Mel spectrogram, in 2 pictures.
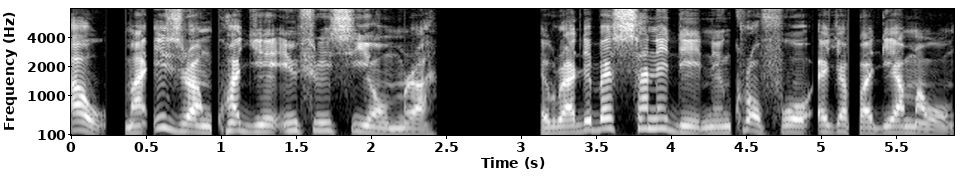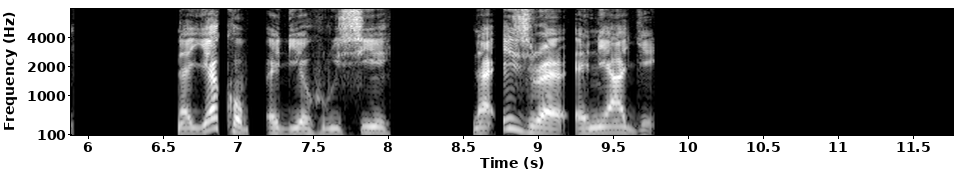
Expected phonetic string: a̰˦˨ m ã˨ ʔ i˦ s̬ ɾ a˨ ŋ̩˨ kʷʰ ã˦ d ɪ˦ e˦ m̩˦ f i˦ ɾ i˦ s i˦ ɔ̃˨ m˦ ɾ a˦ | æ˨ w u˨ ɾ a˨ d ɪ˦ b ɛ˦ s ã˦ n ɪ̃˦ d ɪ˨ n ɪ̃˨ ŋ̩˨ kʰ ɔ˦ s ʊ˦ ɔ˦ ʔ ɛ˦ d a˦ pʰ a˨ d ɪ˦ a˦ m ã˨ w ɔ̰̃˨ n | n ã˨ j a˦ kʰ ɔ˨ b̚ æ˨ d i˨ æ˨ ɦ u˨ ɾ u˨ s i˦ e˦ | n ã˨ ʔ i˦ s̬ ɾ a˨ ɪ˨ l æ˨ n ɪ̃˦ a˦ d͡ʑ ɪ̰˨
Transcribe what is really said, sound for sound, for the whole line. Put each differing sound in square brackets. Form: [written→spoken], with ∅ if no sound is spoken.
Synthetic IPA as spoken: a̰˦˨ m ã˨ ʔ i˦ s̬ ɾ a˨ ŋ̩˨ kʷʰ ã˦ [d→d͡ʑ] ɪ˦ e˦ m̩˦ f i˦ ɾ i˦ s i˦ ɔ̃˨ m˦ ɾ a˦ | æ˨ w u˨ ɾ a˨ d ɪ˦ b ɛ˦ s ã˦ n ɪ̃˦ d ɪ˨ n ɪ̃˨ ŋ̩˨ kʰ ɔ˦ [s→f] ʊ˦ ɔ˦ ʔ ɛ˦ [d→d͡ʑ] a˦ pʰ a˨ d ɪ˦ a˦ m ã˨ w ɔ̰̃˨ n | n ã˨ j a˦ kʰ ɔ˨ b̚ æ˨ d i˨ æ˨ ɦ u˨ ɾ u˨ s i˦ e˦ | n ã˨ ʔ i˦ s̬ ɾ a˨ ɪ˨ l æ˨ n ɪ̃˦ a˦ d͡ʑ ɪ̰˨

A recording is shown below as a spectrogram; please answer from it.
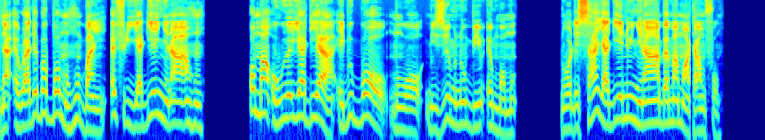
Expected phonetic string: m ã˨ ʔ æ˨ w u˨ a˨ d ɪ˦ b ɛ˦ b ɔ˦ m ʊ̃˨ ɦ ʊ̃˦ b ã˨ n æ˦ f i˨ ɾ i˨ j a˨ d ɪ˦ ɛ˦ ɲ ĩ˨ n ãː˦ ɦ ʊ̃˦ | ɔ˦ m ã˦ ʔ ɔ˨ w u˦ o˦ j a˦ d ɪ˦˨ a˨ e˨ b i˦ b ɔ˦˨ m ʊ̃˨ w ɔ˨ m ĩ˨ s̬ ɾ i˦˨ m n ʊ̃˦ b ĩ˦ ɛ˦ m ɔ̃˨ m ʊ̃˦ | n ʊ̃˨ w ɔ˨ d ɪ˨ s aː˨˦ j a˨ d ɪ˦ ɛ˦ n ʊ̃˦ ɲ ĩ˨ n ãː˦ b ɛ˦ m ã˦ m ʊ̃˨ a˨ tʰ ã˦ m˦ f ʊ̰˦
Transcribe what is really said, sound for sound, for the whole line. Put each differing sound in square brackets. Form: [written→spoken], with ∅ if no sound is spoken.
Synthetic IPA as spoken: [m→n] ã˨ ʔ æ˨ w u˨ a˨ d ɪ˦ b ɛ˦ b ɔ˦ m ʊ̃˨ ɦ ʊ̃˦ b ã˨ n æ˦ f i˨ ɾ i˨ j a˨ d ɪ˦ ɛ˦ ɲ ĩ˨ n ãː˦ ɦ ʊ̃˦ | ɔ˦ m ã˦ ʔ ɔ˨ w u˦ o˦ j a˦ d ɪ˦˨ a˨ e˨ b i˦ b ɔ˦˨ m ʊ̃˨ w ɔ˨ m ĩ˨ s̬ ɾ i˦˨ m n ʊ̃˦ b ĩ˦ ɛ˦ m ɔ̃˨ m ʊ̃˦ | n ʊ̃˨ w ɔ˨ d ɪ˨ s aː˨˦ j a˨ d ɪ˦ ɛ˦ n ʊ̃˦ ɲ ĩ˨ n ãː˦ b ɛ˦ m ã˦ m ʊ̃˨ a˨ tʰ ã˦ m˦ f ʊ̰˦

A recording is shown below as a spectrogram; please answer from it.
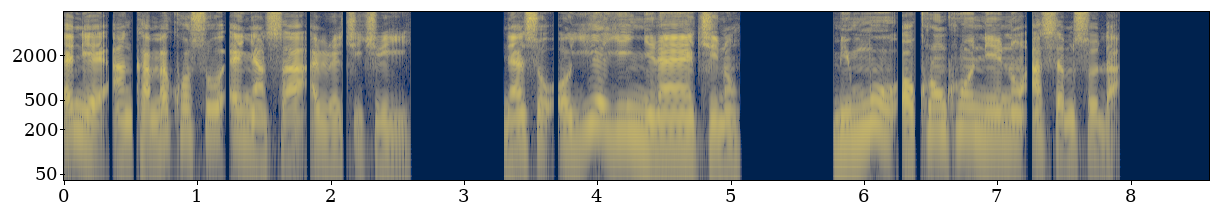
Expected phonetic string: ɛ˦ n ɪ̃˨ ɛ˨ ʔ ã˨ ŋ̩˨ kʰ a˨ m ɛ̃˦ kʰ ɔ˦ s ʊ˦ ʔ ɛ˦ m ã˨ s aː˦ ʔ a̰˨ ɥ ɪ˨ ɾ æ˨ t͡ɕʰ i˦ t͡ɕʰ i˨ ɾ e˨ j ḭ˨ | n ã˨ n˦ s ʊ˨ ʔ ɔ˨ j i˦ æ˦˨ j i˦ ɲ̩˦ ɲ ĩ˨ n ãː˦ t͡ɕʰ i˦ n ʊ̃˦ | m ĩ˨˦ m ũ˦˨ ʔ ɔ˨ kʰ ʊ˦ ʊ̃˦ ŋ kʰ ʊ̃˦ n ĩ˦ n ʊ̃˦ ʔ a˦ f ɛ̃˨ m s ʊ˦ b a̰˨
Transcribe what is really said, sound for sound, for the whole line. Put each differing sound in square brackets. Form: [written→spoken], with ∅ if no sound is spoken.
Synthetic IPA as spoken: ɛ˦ n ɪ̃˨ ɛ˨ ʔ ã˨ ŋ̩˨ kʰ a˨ m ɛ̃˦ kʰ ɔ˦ s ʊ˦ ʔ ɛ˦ [m→ɲ] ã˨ s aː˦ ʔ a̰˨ ɥ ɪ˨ ɾ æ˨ t͡ɕʰ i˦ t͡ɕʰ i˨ ɾ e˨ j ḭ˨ | n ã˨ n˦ s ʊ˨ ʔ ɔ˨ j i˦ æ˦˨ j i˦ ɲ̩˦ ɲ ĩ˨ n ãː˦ t͡ɕʰ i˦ n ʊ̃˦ | m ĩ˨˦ m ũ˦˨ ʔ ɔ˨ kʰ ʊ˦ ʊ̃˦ ŋ kʰ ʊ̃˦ n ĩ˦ n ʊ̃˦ ʔ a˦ [f→s] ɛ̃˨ m s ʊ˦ [b→d] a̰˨

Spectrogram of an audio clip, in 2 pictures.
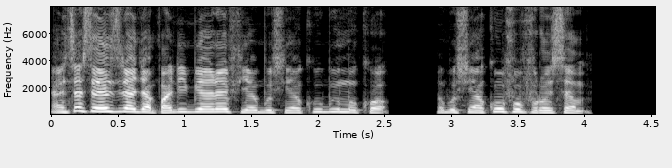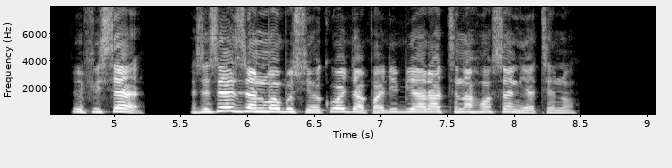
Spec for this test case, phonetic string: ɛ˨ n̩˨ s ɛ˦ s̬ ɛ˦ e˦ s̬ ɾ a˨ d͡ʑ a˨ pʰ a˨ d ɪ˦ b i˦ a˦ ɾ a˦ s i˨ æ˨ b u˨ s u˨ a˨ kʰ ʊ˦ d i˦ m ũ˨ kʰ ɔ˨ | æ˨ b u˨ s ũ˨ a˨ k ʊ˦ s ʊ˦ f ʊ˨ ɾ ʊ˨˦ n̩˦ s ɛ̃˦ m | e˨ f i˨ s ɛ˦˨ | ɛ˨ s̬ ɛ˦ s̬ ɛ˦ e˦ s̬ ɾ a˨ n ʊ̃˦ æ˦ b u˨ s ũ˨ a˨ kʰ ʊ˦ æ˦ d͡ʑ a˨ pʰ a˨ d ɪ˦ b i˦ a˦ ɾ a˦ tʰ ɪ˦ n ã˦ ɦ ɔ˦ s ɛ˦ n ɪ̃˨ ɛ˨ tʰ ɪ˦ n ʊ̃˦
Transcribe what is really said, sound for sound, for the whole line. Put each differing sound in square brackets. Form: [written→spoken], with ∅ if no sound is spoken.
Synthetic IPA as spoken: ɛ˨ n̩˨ s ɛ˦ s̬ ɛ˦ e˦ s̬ ɾ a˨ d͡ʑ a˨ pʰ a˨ d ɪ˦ b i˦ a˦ ɾ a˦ [s→f] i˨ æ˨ b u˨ s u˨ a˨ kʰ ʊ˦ [d→b] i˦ m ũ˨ kʰ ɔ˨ | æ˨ b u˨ s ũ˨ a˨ k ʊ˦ [s→f] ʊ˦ f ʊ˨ ɾ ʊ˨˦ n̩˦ s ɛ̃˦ m | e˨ f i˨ s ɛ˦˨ | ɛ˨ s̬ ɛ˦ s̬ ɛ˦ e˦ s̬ ɾ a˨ n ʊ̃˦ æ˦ b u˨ s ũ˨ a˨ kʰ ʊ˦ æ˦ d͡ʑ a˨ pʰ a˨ d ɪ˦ b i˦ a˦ ɾ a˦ tʰ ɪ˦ n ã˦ ɦ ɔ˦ s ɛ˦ n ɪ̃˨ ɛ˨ tʰ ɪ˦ n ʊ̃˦

